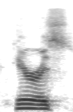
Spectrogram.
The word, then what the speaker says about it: Hera: Hera, yeah, Hera.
